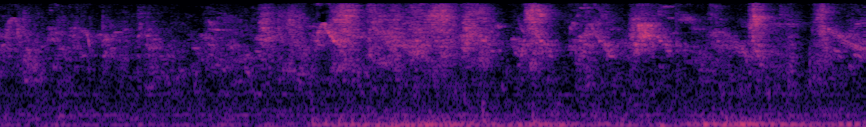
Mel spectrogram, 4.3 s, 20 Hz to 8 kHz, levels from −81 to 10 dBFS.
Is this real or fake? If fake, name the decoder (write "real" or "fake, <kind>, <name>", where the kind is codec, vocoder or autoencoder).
real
